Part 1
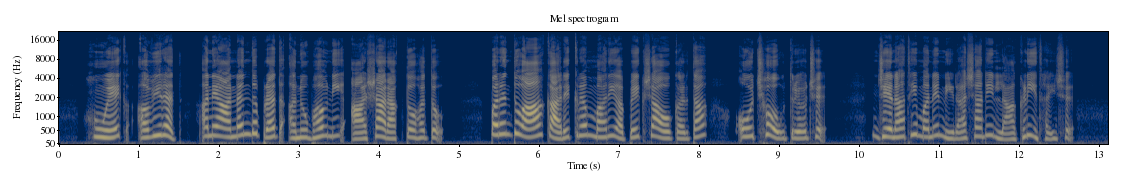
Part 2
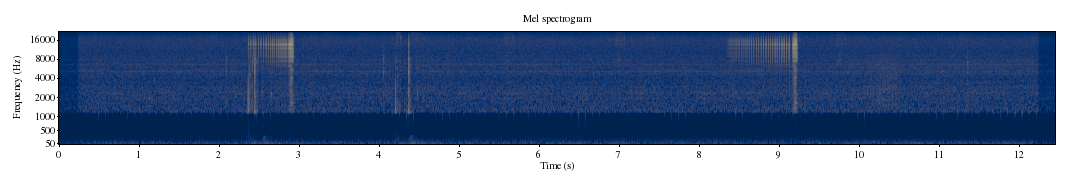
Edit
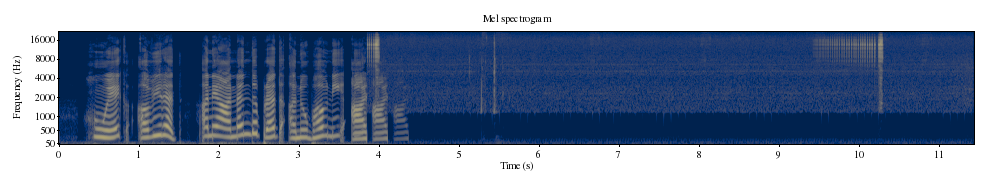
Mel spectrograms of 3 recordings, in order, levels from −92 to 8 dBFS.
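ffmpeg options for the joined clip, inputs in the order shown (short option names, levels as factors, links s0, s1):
-filter_complex "[0:a]apad=whole_dur=11.44,atrim=end=11.44,atrim=end=3.842[s0];[1:a]atrim=start=2.768:end=10.37[s1];[s0][s1]acrossfade=d=0.004:c1=hsin:c2=hsin,asplit=2[s2][s3];[s3]afade=t=in:st=3.42:d=0.01,afade=t=out:st=3.84:d=0.01,aecho=0:1:260|520:0.398107|0.0597161[s4];[s2][s4]amix=inputs=2:normalize=0"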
